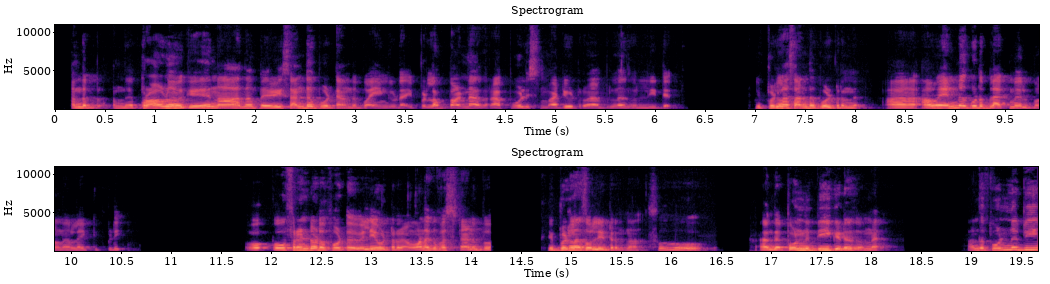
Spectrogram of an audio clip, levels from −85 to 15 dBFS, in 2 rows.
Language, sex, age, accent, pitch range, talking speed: Tamil, male, 20-39, native, 140-190 Hz, 145 wpm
